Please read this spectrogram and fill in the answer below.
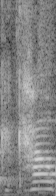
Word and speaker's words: cacao: It's not cocoa powder.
